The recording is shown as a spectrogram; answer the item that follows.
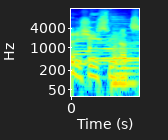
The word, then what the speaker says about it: Rishi Sunak: Just today, we've got news that Rashid Sunak is now the Prime Minister. In October 2022, the US President mispronounced UK Prime Minister Rishi Sunak's name.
